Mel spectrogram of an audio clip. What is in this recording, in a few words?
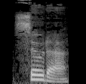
"soda", English voice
